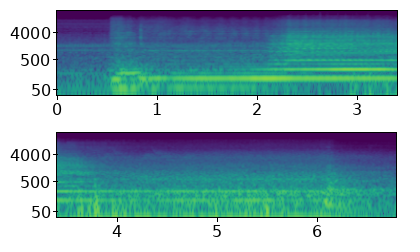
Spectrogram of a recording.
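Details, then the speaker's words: New HVAC package unit condenser fan motor at switch-on: loud droning hum with rough clatter swells then eases, every start, louder at night when cold; noisy startup, motor suspected. "So it does that every single time it comes on. Sometimes it's louder than others."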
